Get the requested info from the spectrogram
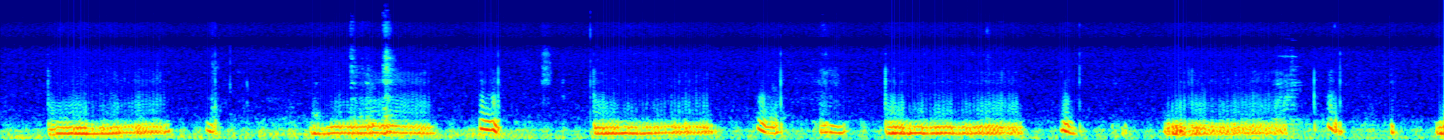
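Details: Domestic cat snoring while asleep: low, droning rumbles about a second long come roughly every three seconds, each followed by short, falling, wheezy breaths. The rhythm is steady and the background is quiet.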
